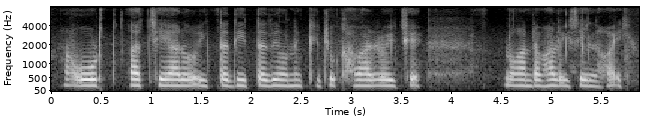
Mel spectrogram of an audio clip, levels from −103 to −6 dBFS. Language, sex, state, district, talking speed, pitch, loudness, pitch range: Bengali, female, West Bengal, North 24 Parganas, 145 wpm, 215 Hz, -23 LUFS, 210-215 Hz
